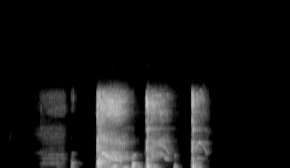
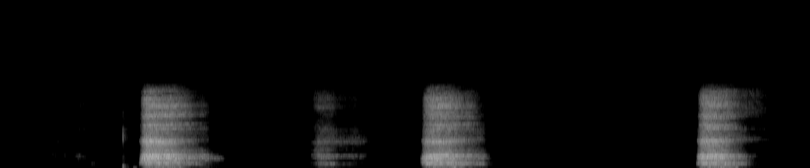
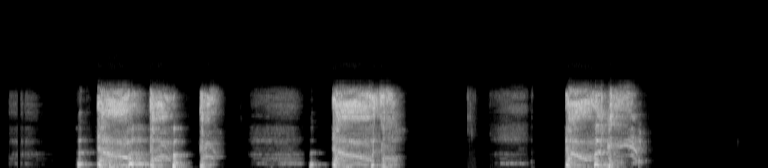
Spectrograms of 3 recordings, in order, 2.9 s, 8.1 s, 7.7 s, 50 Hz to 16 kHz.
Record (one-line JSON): {"cough_length": "2.9 s", "cough_amplitude": 25044, "cough_signal_mean_std_ratio": 0.35, "exhalation_length": "8.1 s", "exhalation_amplitude": 6196, "exhalation_signal_mean_std_ratio": 0.33, "three_cough_length": "7.7 s", "three_cough_amplitude": 25936, "three_cough_signal_mean_std_ratio": 0.47, "survey_phase": "beta (2021-08-13 to 2022-03-07)", "age": "45-64", "gender": "Female", "wearing_mask": "No", "symptom_cough_any": true, "symptom_runny_or_blocked_nose": true, "symptom_sore_throat": true, "symptom_headache": true, "symptom_change_to_sense_of_smell_or_taste": true, "symptom_loss_of_taste": true, "smoker_status": "Never smoked", "respiratory_condition_asthma": false, "respiratory_condition_other": false, "recruitment_source": "Test and Trace", "submission_delay": "2 days", "covid_test_result": "Positive", "covid_test_method": "RT-qPCR", "covid_ct_value": 16.4, "covid_ct_gene": "ORF1ab gene", "covid_ct_mean": 17.6, "covid_viral_load": "1700000 copies/ml", "covid_viral_load_category": "High viral load (>1M copies/ml)"}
